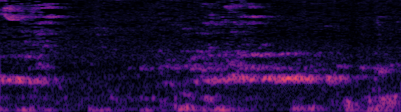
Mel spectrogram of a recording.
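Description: Train running through a tunnel, heard from the open coach doorway: a continuous rattling rumble of wheels on the rails, with a high steady tone that fades out shortly after the start and comes back about a second in.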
